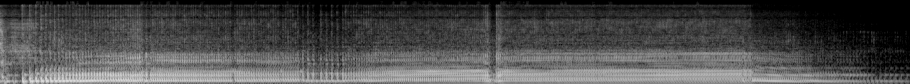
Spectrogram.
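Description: A Honda XR75 motorcycle engine runs loud and close, starting with a brief high rev that settles into a steady, throbbing idle with a few small stumbles before it eases off at the end.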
